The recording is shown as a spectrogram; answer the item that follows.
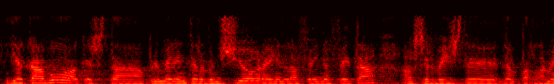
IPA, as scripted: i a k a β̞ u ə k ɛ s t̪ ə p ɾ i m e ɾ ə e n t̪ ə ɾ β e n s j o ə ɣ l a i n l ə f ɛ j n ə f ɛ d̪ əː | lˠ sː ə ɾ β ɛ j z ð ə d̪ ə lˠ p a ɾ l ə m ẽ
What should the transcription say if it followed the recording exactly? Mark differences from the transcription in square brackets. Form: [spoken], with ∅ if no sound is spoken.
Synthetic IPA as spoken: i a k a β̞ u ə k ɛ s t̪ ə p ɾ i m e ɾ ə [i] n t̪ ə ɾ β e n s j o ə ɣ [ɾ] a i n l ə f ɛ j n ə f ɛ [t̪] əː | lˠ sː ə ɾ β ɛ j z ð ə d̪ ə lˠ p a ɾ l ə m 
